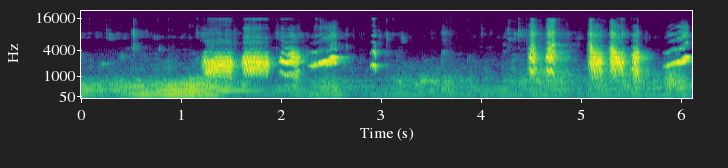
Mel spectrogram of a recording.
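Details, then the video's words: Tepus tunggir merah, the chestnut-rumped babbler, said to be endemic to Sumatra, utters loud harsh squawking bursts and rising slurred notes over a low steady hum. "TEPUS TUNGGIR MERAH GACOR VARIASI"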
